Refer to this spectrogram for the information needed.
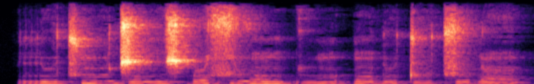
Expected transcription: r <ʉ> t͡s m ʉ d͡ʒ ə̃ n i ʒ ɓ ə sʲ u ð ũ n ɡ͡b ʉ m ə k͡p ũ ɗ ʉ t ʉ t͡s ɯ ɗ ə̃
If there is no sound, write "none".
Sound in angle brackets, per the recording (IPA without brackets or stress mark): ʉ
